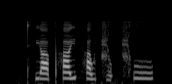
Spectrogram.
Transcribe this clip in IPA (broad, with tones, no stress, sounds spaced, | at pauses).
t̪ʰ j a˥˧ pʰ a˦ j h a˧ w t͡ɕ o˨ ʔ t͡ɕʰ u˦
